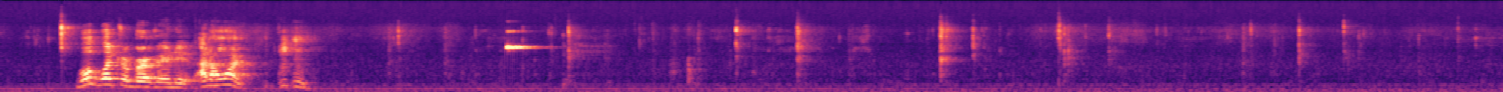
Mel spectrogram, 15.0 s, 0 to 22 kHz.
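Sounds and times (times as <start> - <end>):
low steady hum: 0.0 - 15.0
clicks and taps of eating: 0.2 - 0.8, 3.8 - 15.0.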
